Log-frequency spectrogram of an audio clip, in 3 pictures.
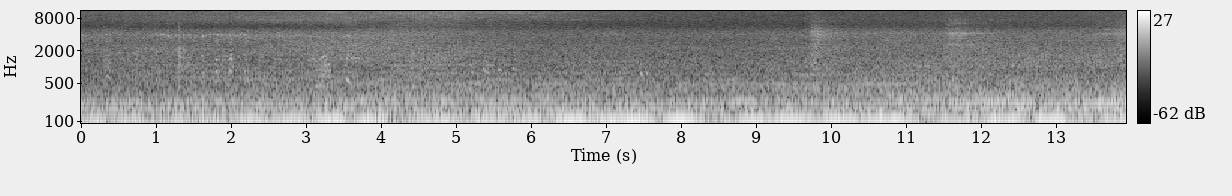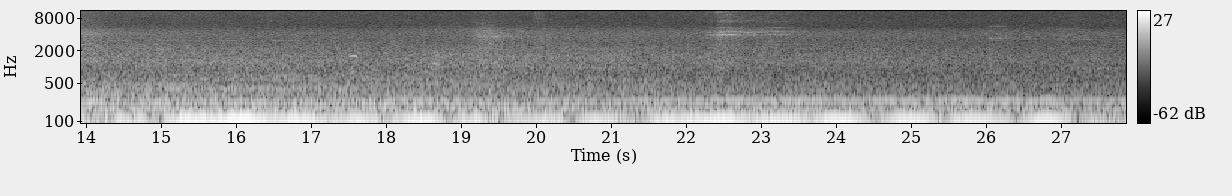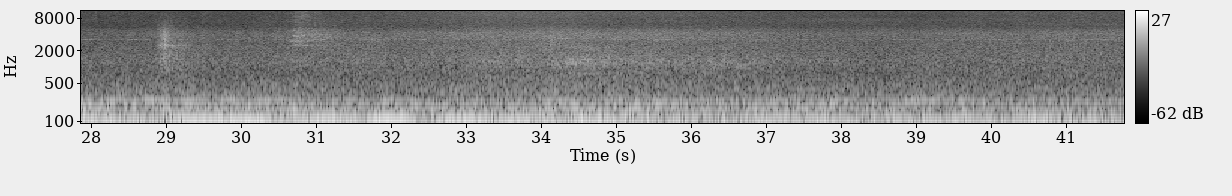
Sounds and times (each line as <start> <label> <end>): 0.0 TV satellite trucks noise 24.4
0.0 Noise Generator 30.7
